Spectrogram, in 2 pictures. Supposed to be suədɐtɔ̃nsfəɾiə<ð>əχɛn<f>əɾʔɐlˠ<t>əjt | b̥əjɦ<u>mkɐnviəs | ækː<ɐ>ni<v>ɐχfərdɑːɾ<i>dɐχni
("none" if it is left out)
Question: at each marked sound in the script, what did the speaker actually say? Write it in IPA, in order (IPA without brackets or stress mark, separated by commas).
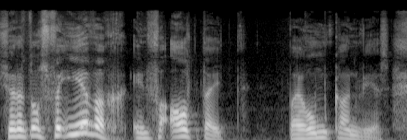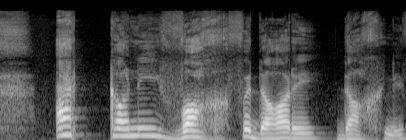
v, f, t, ɔ, ɐ, v, i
